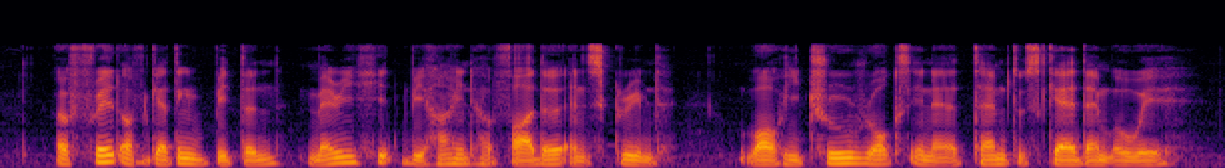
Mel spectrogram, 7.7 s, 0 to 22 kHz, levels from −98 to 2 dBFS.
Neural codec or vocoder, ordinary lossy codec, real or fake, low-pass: none; none; real; 7.2 kHz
